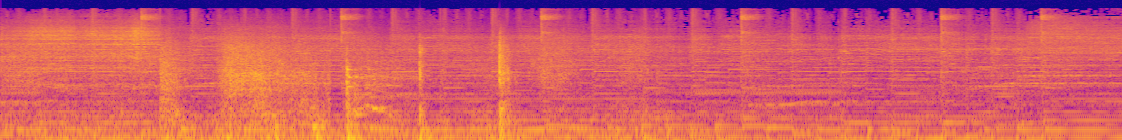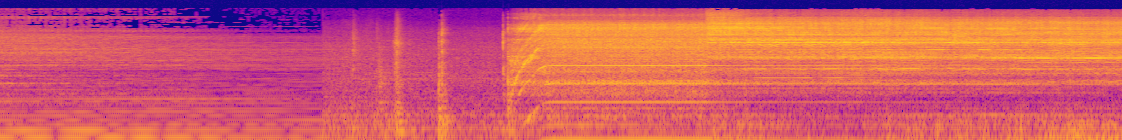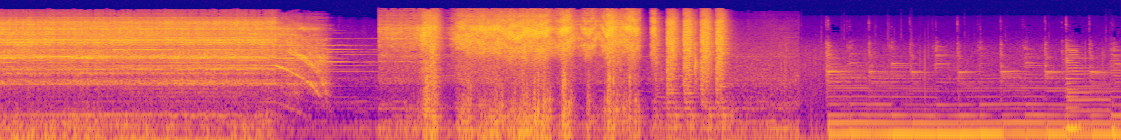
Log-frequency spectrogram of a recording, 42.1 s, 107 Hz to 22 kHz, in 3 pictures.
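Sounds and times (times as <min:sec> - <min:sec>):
circular saw cutting wood: 0:00.0 - 0:08.2, 0:20.3 - 0:32.2, 0:32.8 - 0:37.2
music: 0:00.0 - 0:18.1, 0:20.4 - 0:35.2, 0:38.4 - 0:42.0.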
